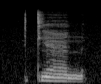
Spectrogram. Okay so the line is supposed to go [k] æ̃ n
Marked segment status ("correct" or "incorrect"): incorrect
